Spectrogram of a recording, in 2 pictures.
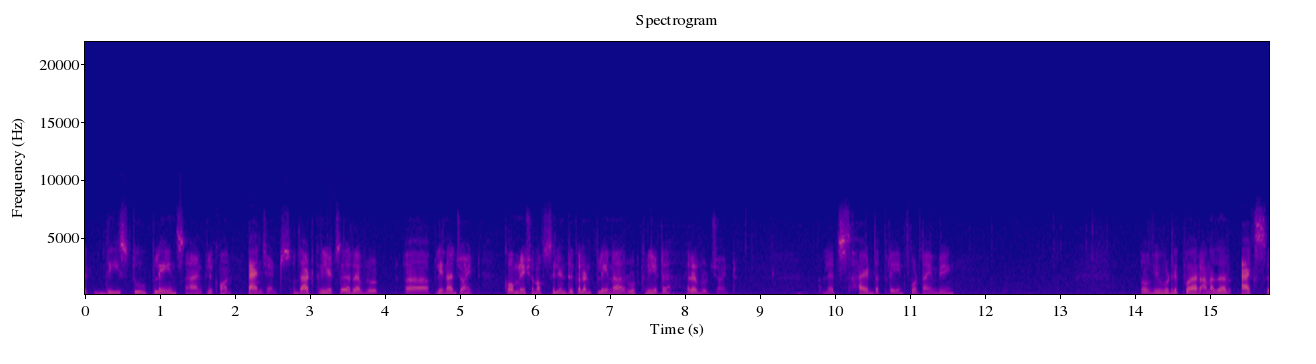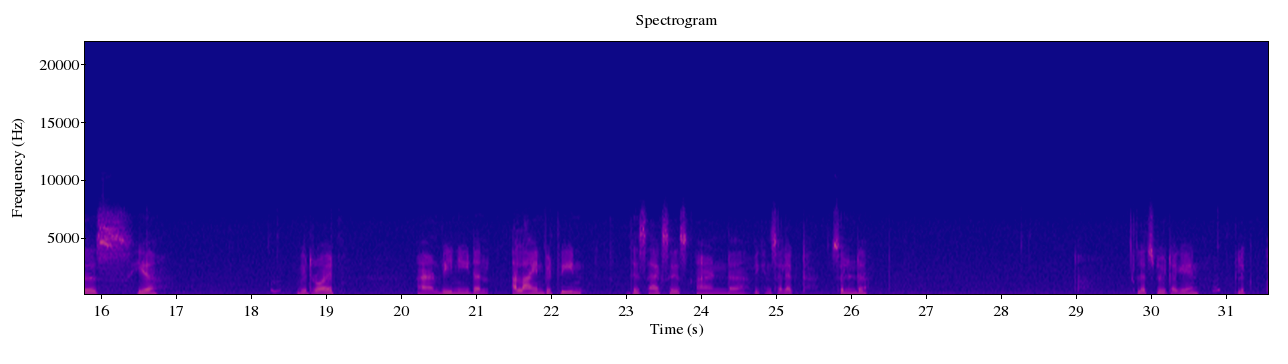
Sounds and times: Speech: 0.0 - 8.7, 9.8 - 11.6, 14.1 - 16.8, 18.6 - 19.2, 20.2 - 26.3, 29.8 - 31.5.

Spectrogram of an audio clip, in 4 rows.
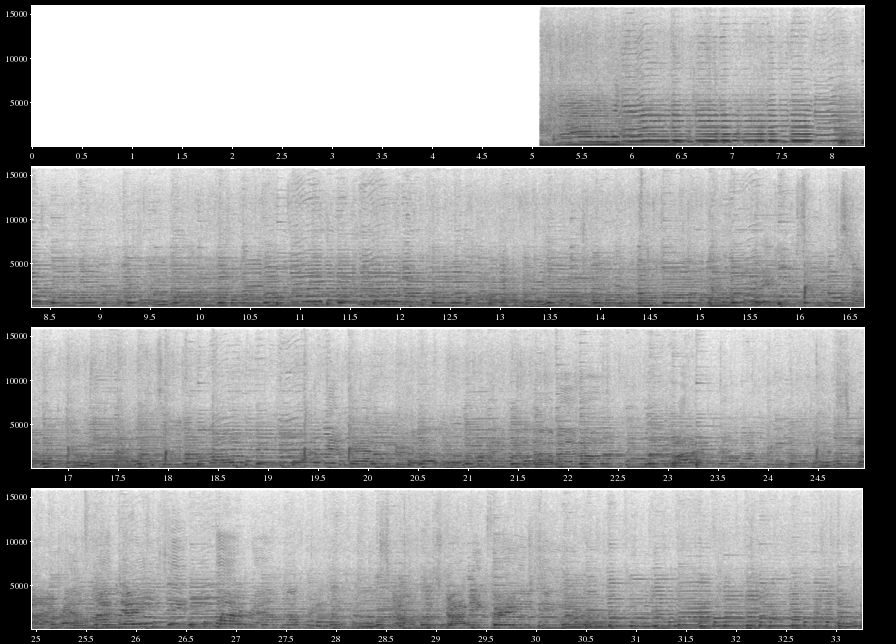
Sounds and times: Pizzicato: 5.1 - 33.2.

